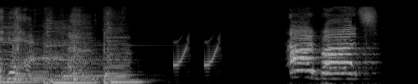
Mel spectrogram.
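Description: Cartoon background music with a bass line that stops about a second and a half in, followed by two quick rising whistle-like glides. Near the end comes a short burst of a cartoon character's voice.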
